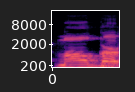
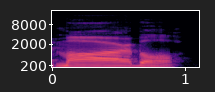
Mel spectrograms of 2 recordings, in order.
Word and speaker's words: Marlboro: When you said it the first time, you said marble, but just like prolonged it. You went marble. Well, I say it like it's a Massachusetts town, Marlboro.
